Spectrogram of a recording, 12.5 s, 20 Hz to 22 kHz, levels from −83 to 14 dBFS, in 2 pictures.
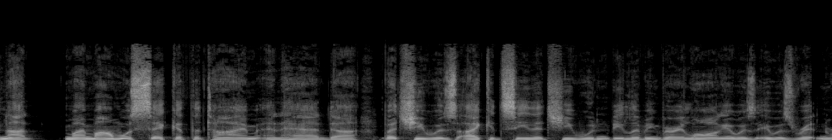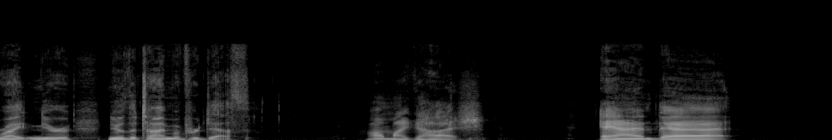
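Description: From 8.08 to 9.26 s the speech turns slightly dull, losing its brightest top end. This is channel delay (comb filtering): one channel trails the other by roughly a single sample, so summing to mono cancels energy around 20 kHz.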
